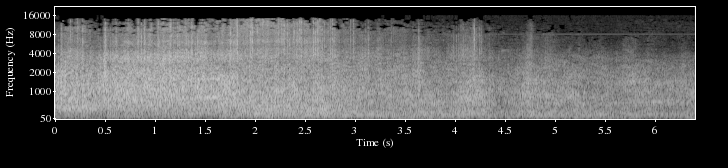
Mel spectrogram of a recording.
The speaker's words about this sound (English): That's the sound of an American fighter jet releasing flares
